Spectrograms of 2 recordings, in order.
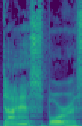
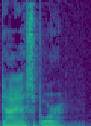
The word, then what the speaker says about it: Diaspora: Also, the fact that people kept mispronouncing it drove me crazy. I don't know about you, but Diaspora sounds like a medicine. – Mm-hmm. – No, people would always mispronounce it Diaspora. It sounds like a medication. – Yep. – The term is Diaspora, and I take my Diaspora very seriously.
